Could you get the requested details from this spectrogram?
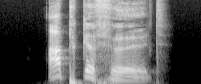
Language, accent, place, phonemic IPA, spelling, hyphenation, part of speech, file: German, Germany, Berlin, /ˈʔapɡəfʏlt/, abgefüllt, ab‧ge‧füllt, verb / adjective, De-abgefüllt.ogg
- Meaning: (verb) past participle of abfüllen; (adjective) 1. bottled 2. filled (up)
